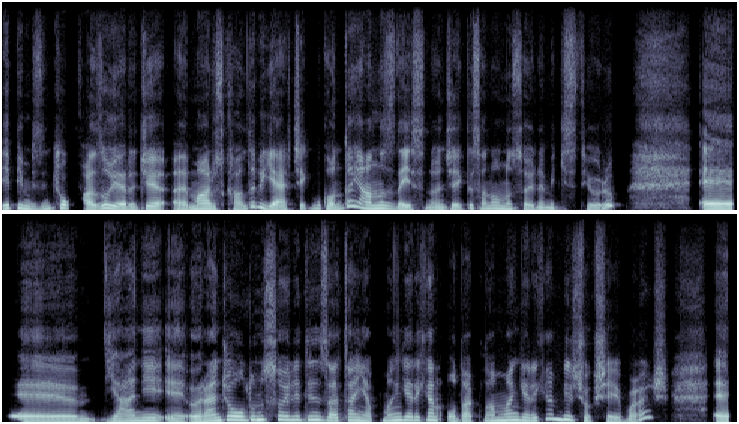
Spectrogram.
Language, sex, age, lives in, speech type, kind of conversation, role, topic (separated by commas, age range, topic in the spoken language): Turkish, female, 30-34, Germany, conversation, advice, advisor, Sık kesintiler yüzünden odaklanmakta neden zorlanıyorum?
